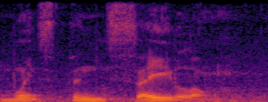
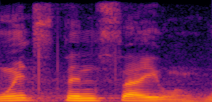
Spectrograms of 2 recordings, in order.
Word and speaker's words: Winston-Salem: So I know that you moved to Winston-Salem. Is that how you pronounce it? – Winston-Salem. – Winston-Salem. – You got to say it with a twang, Winston-Salem. Like, you got to put that Salem in there.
